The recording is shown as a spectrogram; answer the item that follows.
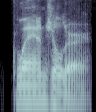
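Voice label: "glandular", American English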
